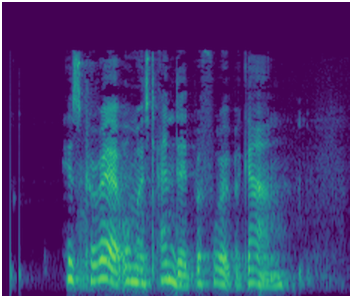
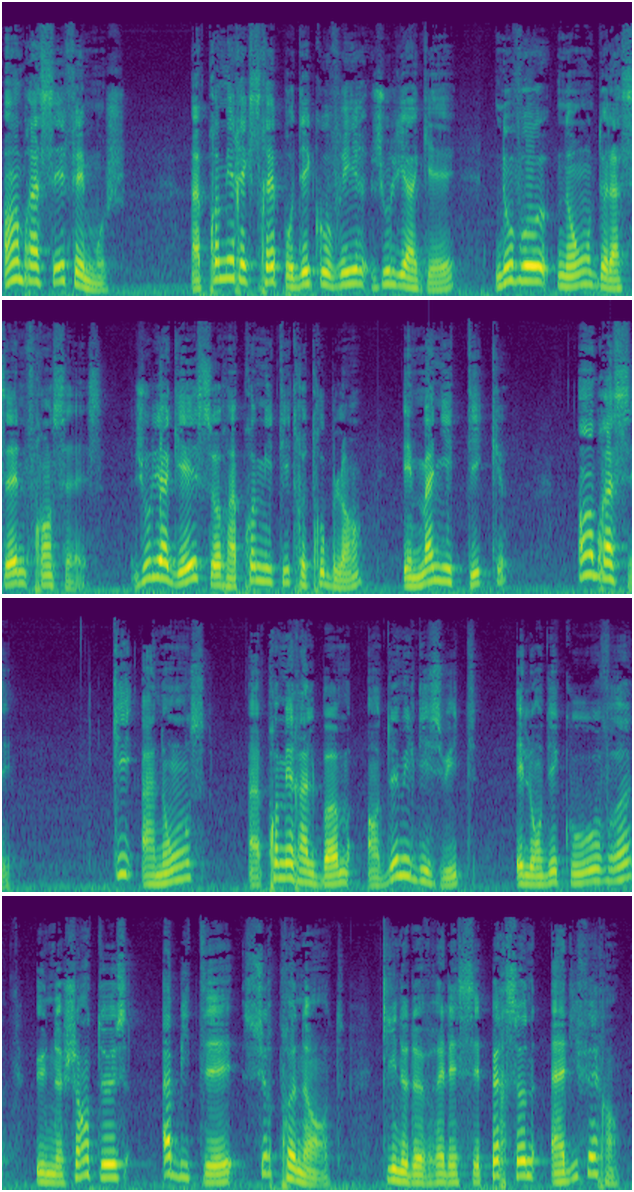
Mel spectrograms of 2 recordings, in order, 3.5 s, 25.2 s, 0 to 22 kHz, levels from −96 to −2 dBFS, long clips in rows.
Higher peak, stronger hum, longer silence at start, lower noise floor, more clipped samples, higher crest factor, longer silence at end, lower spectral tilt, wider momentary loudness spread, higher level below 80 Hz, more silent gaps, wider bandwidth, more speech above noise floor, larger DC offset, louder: second, -10 dBFS vs 0 dBFS; neither; first, 0.65 s vs 0 s; first, -59 dBFS vs -43 dBFS; neither; about the same, 20 dB vs 16 dB; first, 0.5 s vs 0.15 s; second, -4.5 dB/octave vs -6 dB/octave; second, 9 LU vs 13 LU; second, -72 dBFS vs -40 dBFS; neither; second, 11.5 kHz vs 16 kHz; about the same, 31 dB vs 28 dB; neither; second, -29 LUFS vs -16 LUFS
